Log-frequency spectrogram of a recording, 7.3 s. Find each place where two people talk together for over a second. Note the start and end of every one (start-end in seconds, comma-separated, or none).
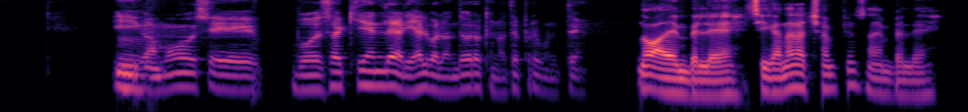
none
